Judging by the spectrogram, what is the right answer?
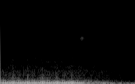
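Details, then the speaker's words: Old Ford F-150 dentside truck warmed to operating temperature after retiming and a gear-reduction starter fix for a no-restart-when-warm problem. Deep, even V8 burble at idle that then dies away: normal warm idle. "she's not running hot or anything but she's warmed up she's at operating temp and I don't know if you can hear it or not CU it's running"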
